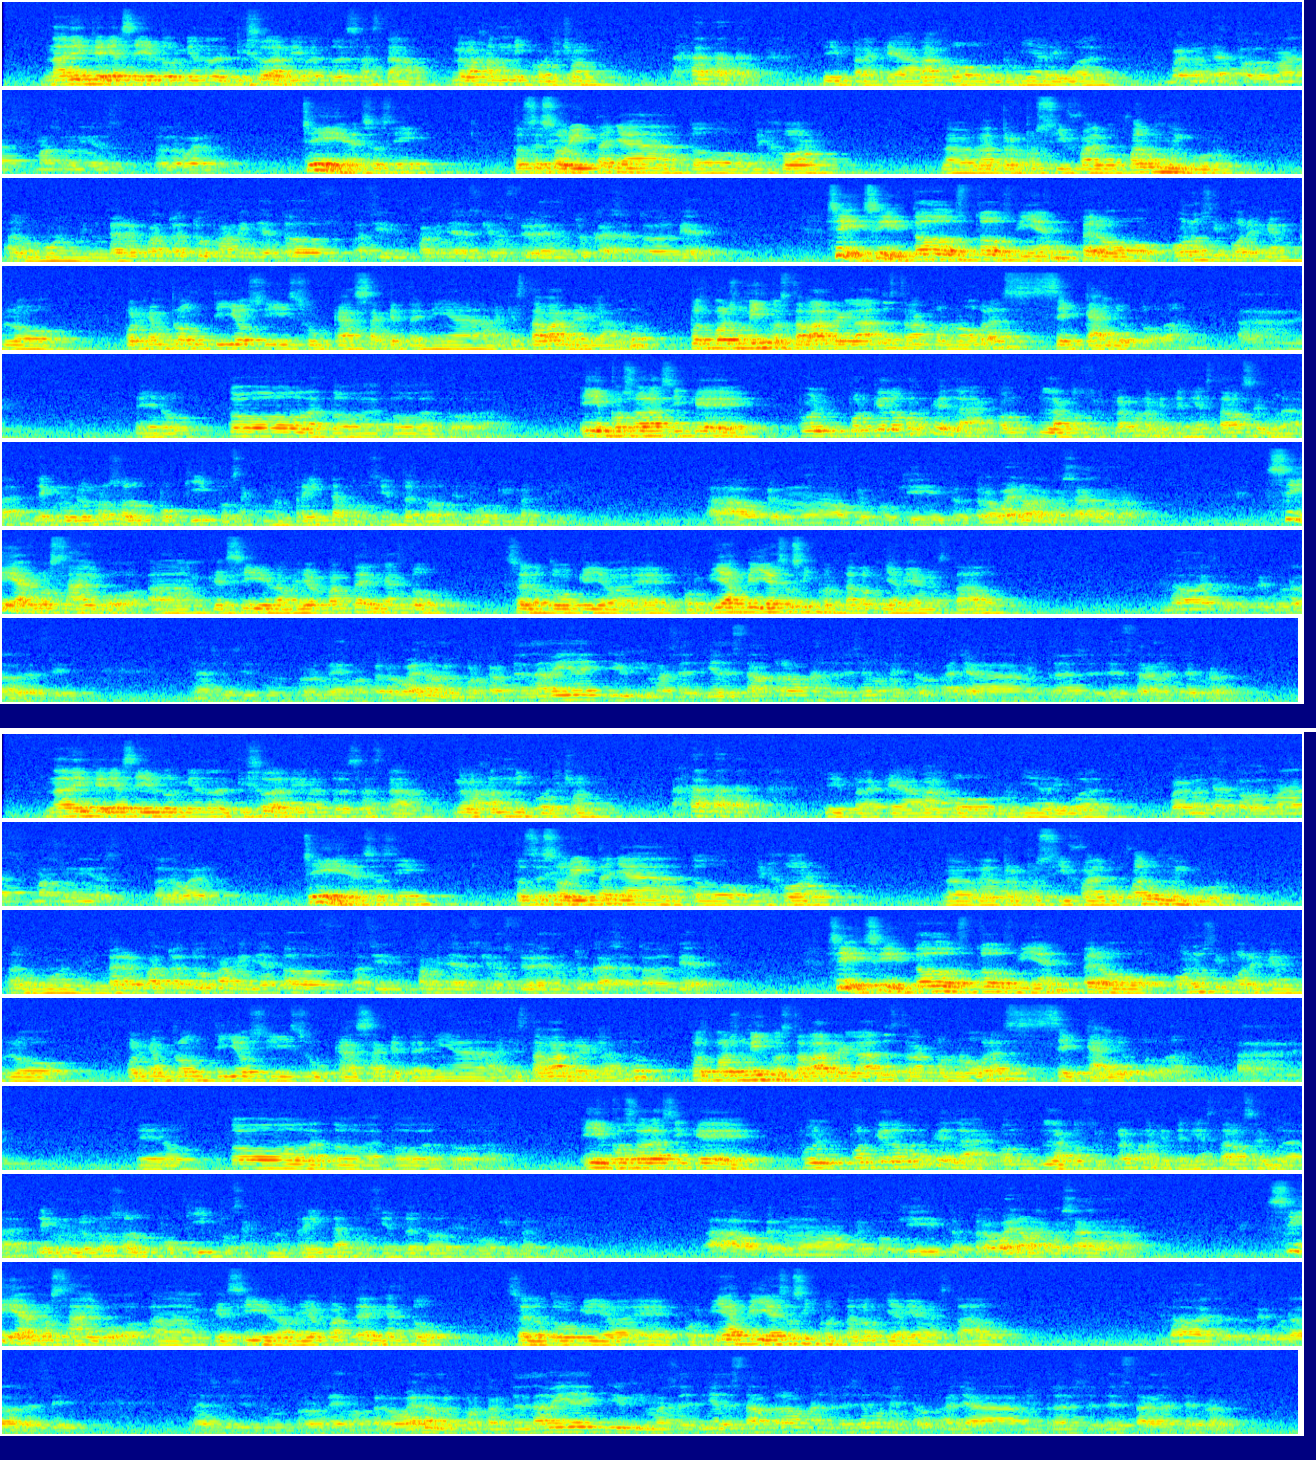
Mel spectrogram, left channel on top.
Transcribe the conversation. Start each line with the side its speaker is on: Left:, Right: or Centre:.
Left: nadie quería seguir durmiendo en el piso de arriba, entonces hasta me bajaron mi colchón,
Right: <laughs>
Left: sí, para que abajo durmiera igual.
Right: Bueno, ya todos más, más unidos, solo bueno,
Left: Sí, eso sí. Entonces
Right: sí,
Left: ahorita ya todo mejor. la
Right: uy,
Left: verdad,
Right: no.
Left: pero pues sí, fue algo, fue algo muy duro, fue algo muy, muy duro.
Right: Pero en cuanto a tu familia, todos, así, familiares que no estuvieran en tu casa, todos bien.
Left: Sí, sí, todos, todos bien, pero uno sí, por ejemplo, por ejemplo, un tío sí, su casa que tenía, que estaba arreglando, pues por eso mismo, estaba arreglando, estaba con obras, se cayó toda,
Right: Ay,
Left: pero toda, toda, toda, toda. Y pues
Right: uy,
Left: ahora sí
Right: no.
Left: que, por- porque lo bueno que la, con- la constructora con la que tenía estaba asegurada, le
Right: Mm,
Left: cubrió por solo un poquito, o sea, como el 30% de todo lo que tuvo que invertir.
Right: Ah, pero mo- no, muy poquito. Pero bueno, algo es algo, ¿no?
Left: Sí, algo es algo, aunque sí, la mayor parte del gasto se lo tuvo que llevar él, porque, y, a- y eso sin contar lo que ya había gastado.
Right: No, esas aseguradoras, sí. No, Eso sí es un problema. Pero bueno, lo importante es la vida y, y, y más. all- Y él estaba trabajando en ese momento, allá mientras estaba en el temblor.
